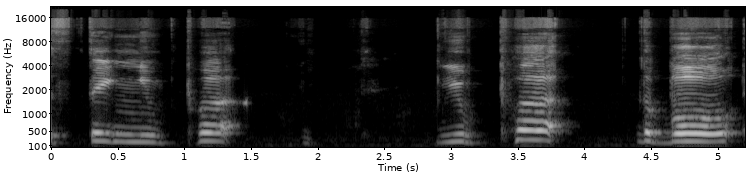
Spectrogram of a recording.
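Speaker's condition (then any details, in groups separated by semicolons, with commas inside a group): Cerebral palsy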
